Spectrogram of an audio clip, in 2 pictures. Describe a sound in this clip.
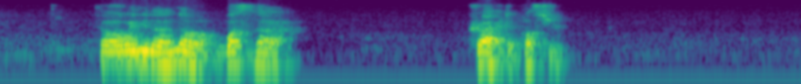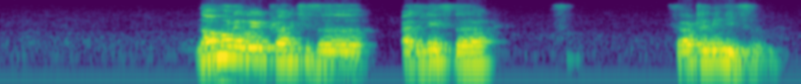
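A man speaks calmly in short phrases through a microphone.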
